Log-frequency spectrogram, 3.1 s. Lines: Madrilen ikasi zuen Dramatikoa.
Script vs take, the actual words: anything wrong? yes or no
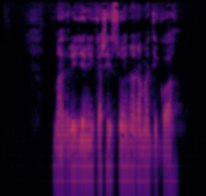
no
